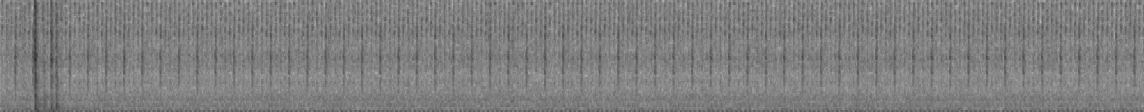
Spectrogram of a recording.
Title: Bad lifter? TURN UP THE VOLUME! :( (Nope, turns out it was a rod bearing and cracked crank)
